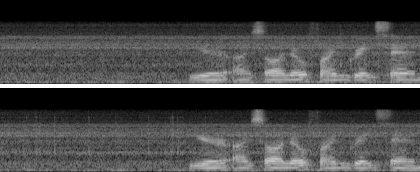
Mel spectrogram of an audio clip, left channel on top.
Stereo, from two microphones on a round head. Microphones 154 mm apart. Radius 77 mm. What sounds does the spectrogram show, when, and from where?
1.9 s a man speaking: 50° right (ahead or behind), 1.7 m; by 4.2 s 65° left (ahead or behind), 1.3 m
